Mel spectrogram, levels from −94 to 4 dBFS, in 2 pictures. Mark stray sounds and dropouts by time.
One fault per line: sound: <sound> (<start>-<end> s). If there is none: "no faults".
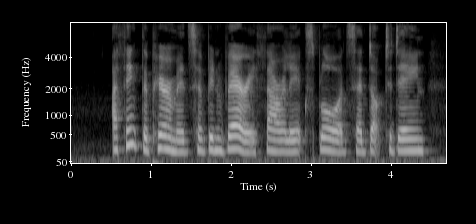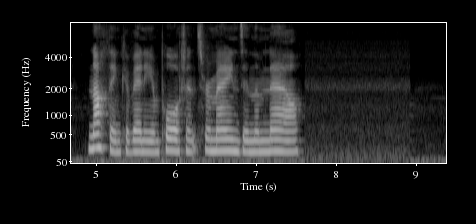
no faults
